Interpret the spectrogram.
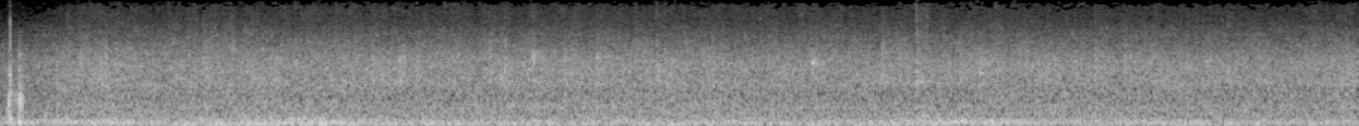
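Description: Steady rain falling, an even hiss with no let-up. A single short click comes right at the start.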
